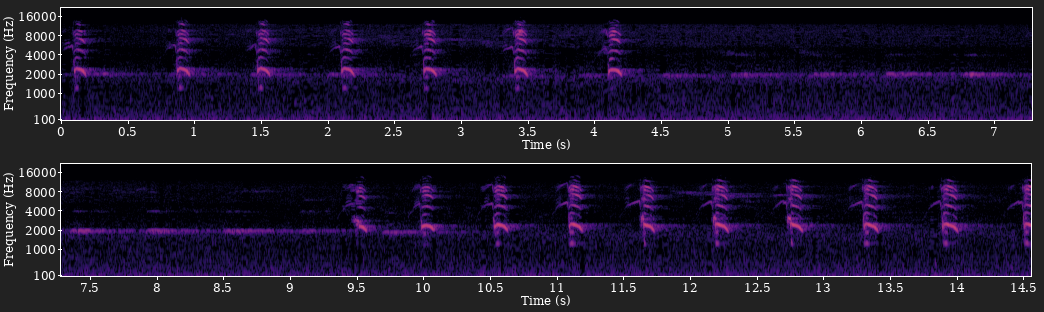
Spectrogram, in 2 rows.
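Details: Greater spotted eagle in Estonia at 9:02 am on 2 July 2020, as the male brings a vole and a bird to his four-week-old eaglet: sharp, high yelping notes about every half second, pausing briefly, with a thin steady whistle-like tone behind.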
